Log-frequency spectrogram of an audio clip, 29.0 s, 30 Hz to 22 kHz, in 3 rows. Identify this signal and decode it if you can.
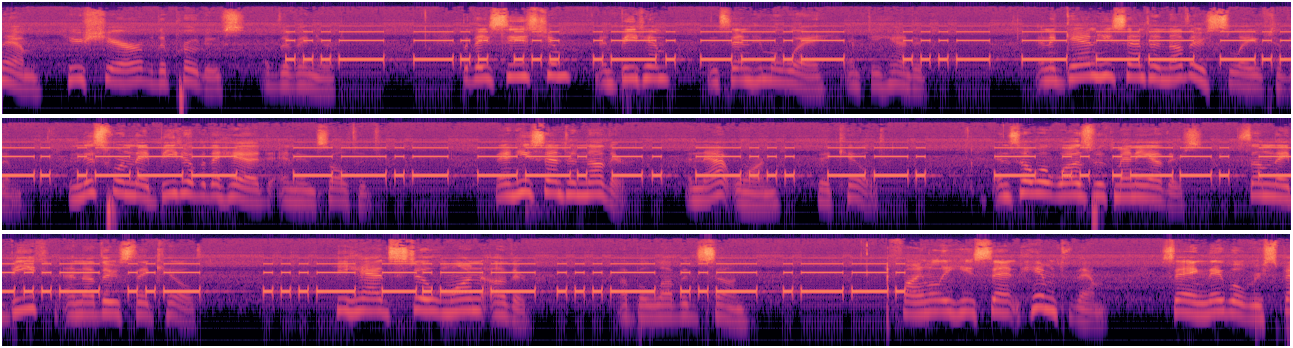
Morse code, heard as a keyed tone, hand-sent with a bug key, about 18 wpm, 760 Hz. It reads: VDSRQ VTMCJ QGNBG TIPXU VYVUP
